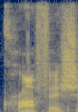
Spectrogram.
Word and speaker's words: crawfish: Um crawfish is one of those uh kind of odd words that has about equal stress between the two halves. That thing is called a spondee.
